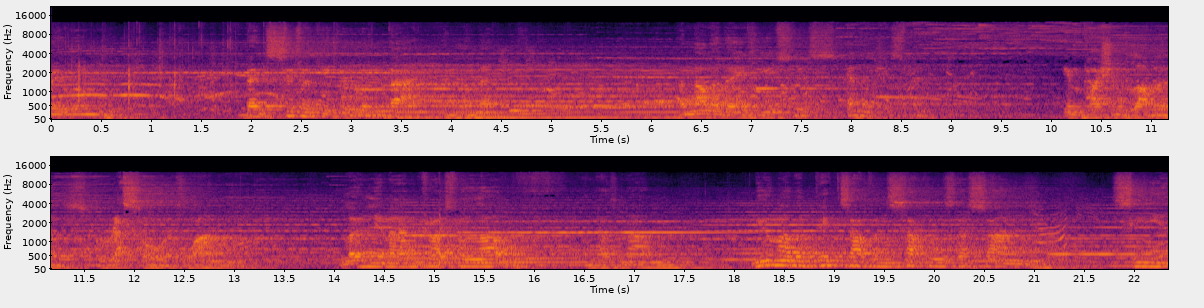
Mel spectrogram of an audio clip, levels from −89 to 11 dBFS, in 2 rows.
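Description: The audio has one instance of damaged data in a compressed stream, a disruption lasting about 30 ms from 15.02 to 15.06 s. Corrupted bytes in the encoded frames there leave the decoder unable to read them correctly until it finds the next valid frame header and resumes.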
